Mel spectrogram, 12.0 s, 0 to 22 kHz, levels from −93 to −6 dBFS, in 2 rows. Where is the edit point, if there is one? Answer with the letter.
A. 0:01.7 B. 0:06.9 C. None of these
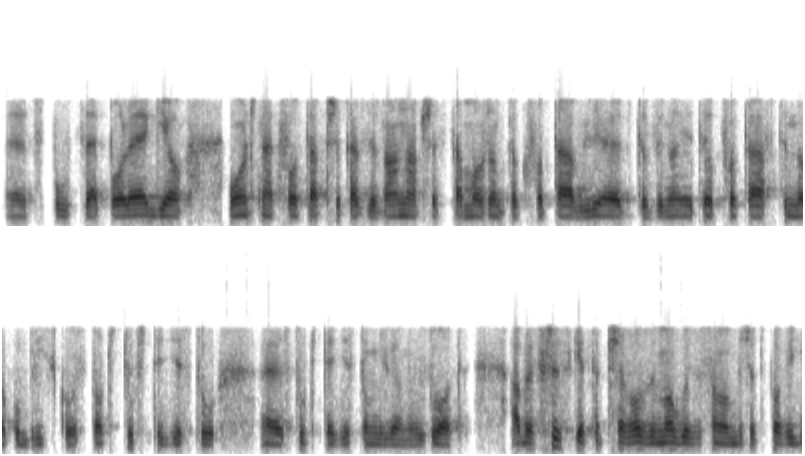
B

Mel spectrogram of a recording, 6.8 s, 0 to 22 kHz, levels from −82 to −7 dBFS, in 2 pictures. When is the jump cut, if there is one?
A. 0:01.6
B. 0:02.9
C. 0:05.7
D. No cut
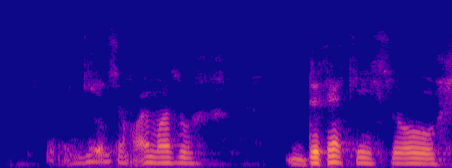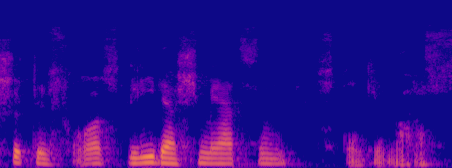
C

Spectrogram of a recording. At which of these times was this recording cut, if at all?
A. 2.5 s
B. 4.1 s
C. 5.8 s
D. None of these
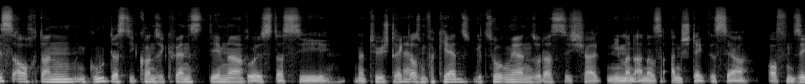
A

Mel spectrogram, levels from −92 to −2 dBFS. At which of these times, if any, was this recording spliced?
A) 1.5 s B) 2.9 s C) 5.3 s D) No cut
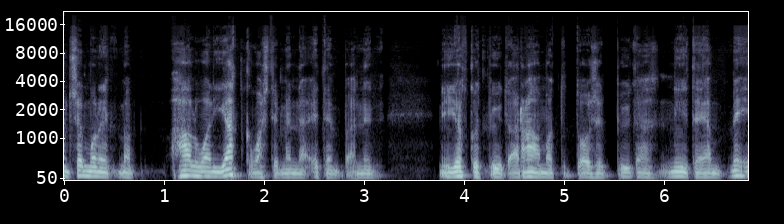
B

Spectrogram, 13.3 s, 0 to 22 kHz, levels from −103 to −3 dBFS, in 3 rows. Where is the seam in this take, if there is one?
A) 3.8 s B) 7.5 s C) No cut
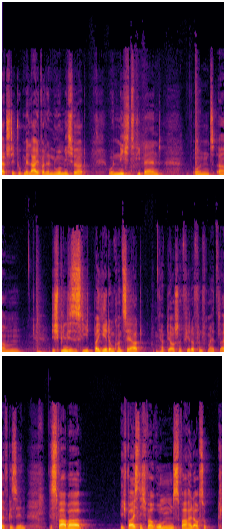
A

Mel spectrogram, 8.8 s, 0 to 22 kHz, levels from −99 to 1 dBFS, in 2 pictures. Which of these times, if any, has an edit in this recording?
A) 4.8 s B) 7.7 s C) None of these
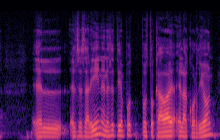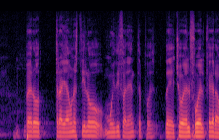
B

